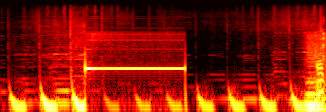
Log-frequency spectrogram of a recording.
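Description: A single steady telephone ring tone while a call is placed, lasting about a second and a half. It sounds over a thumping, rhythmic music bed that plays before and after it.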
